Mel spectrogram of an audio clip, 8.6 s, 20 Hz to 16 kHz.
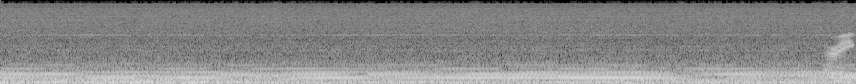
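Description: A DC-8-73F jet makes its takeoff roll in Flight Simulator X: a steady, loud engine roar with a broad rushing hiss and sustained droning tones, continuous throughout and without a break.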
